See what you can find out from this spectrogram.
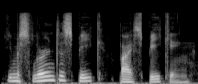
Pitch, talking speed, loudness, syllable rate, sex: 140 Hz, 210 wpm, -18 LUFS, 4.6 syllables/s, male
